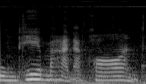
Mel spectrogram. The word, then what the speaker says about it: กรุงเทพฯ: น้อย กรุงเทพฯ นั่น เอง เวลา เรา อ่าน นะ คะ เรา จะ อ่าน ว่า กรุงเทพฯ ไม่ ต้อง อ่าน ชื่อ เครื่อง หมาย นะ คะ แต่ อ่าน คำ ที่ ละ ไว้ ให้ เต็ม จะ ใช้ เขียน เพื่อ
